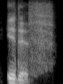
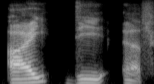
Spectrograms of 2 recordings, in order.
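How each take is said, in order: First: The letters are blended into a single word. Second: Each letter is said separately, one by one. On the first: The speaker calls it wrong. "we don't say I D F" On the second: The speaker calls it right. "Listen to how I said that"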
